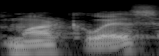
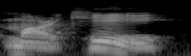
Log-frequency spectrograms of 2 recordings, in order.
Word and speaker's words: Marquis: perfect state by Don Maris Don Maris is a real name not a pseudonym it is pronounced Marquis not Marquee I reprint here two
